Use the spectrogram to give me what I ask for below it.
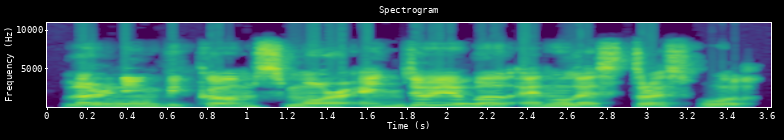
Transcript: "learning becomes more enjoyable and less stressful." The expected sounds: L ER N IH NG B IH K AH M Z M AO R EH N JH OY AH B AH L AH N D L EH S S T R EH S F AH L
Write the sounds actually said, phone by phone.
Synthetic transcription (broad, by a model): L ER N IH NG B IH K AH M S M AO R EH N JH OY AH B AH L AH N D L EH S S T R EH S F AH L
